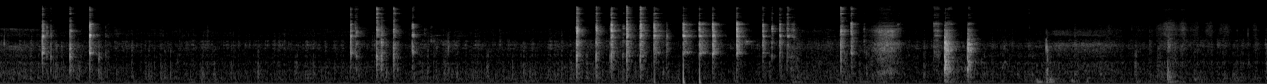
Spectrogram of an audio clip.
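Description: Spice containers and a metal spoon clinking and tapping against a stainless steel pan as masala powders are tipped onto chicken mince: scattered short clicks, with a quick run of taps about six seconds in.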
